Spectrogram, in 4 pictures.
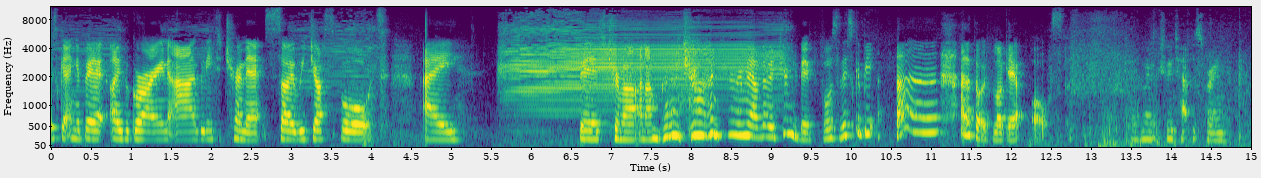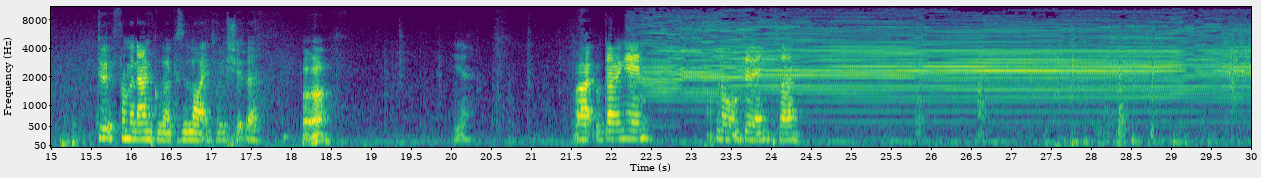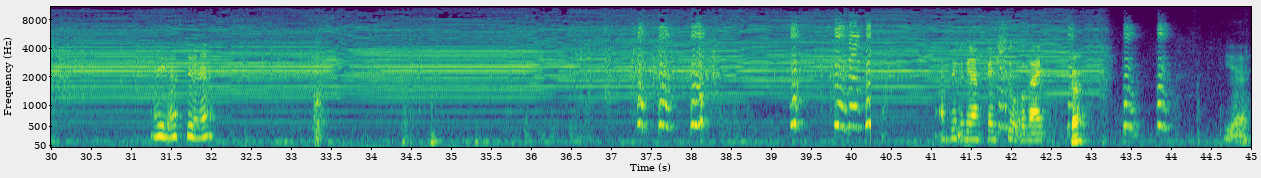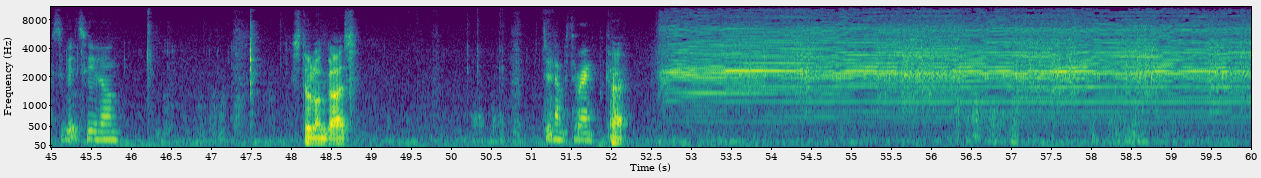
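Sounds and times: beard trimmer buzzing: 0.0s - 2.1s, 2.8s - 4.2s, 5.6s - 9.4s, 12.7s - 13.4s, 22.0s - 44.0s, 52.5s - 60.0s.

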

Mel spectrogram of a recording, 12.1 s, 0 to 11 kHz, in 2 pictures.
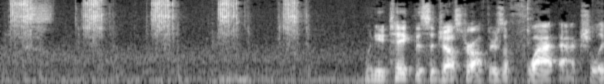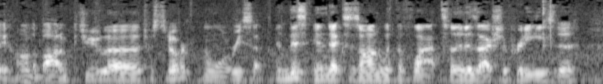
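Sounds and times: ratchet wrench clicking: 0.0s - 3.2s.

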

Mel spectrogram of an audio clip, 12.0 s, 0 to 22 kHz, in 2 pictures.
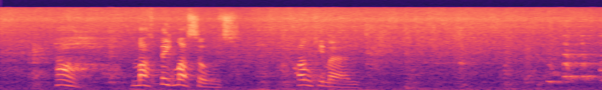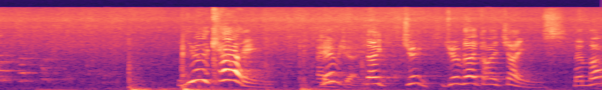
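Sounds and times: food sizzling in a pan: 0.0s - 12.0s.

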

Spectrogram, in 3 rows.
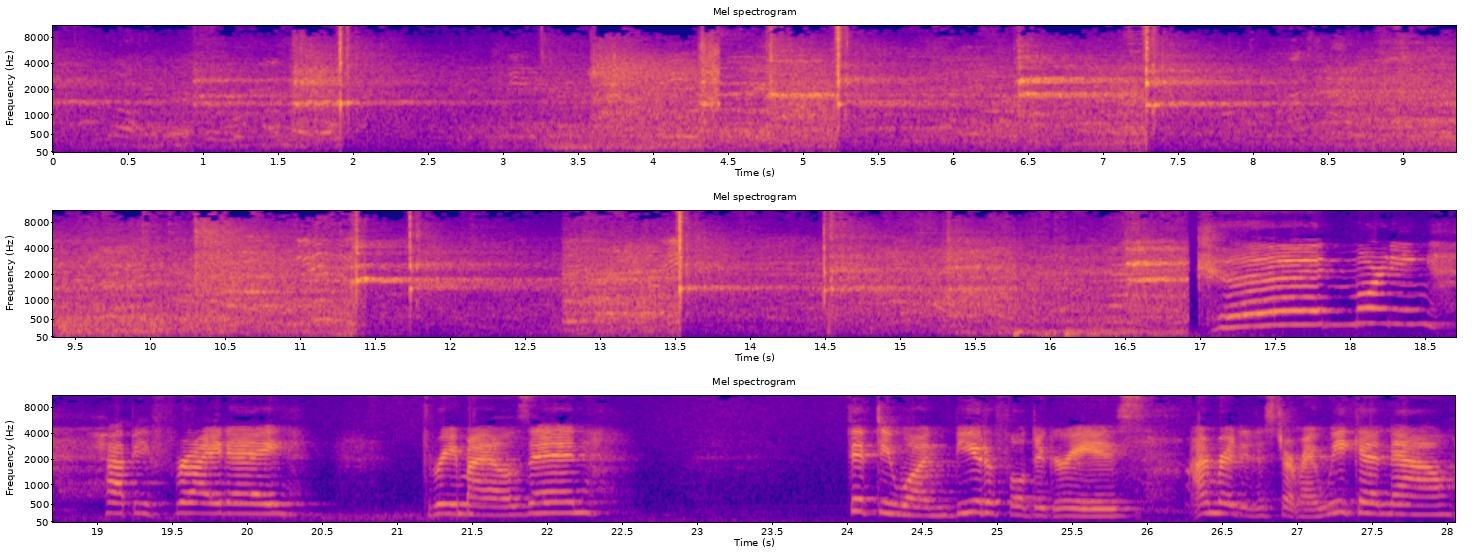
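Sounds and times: bat cracking baseballs: 0.0s - 8.2s, 9.4s - 16.7s
murmur of voices in a hall: 0.0s - 17.0s
woman speaking: 17.0s - 20.5s, 21.2s - 22.6s, 24.0s - 28.0s.

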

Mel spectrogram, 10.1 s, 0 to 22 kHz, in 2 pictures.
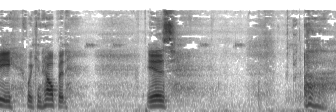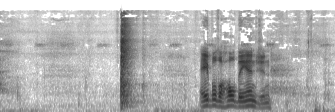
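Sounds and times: sharp knock: 6.8s - 7.3s.

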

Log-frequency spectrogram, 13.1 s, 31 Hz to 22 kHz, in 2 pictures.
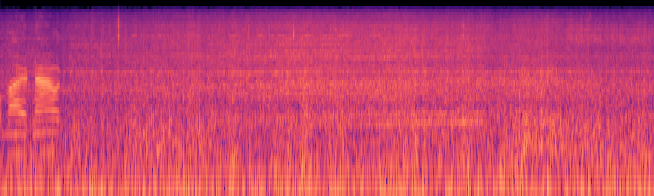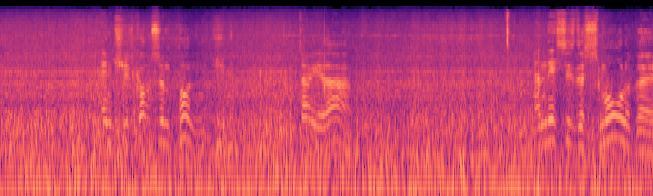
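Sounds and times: motorcycle engine accelerating: 0.0s - 12.5s
wind and road noise: 0.0s - 13.0s.

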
